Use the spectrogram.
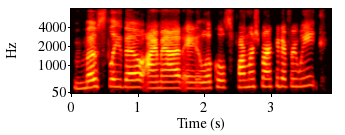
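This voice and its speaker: A woman's voice: on the high side, steady tone, moderate pace, fairly bright tone, dry recording. A middle-aged American woman, a children's book author, talking about her writing as an interview guest. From Texas, United States.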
